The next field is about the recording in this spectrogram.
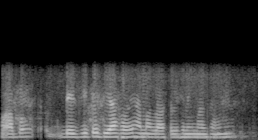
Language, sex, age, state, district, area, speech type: Assamese, female, 45-60, Assam, Dibrugarh, rural, conversation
